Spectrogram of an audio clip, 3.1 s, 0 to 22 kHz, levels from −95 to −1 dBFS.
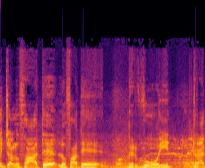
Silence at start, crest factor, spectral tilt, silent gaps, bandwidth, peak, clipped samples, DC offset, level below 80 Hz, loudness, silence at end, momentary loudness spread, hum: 0 s; 12 dB; -5 dB/octave; none; 16.5 kHz; 0 dBFS; under 0.1%; under 0.1%; -40 dBFS; -12 LUFS; 0 s; 6 LU; none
